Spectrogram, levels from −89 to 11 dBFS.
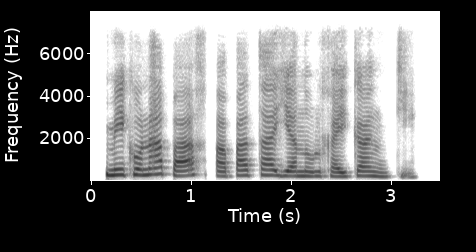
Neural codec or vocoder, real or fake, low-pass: codec, 24 kHz, 1.2 kbps, DualCodec; fake; 7.2 kHz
